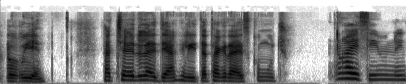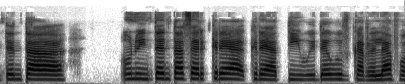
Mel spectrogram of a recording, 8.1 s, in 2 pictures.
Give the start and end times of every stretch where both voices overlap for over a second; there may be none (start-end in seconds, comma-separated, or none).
none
